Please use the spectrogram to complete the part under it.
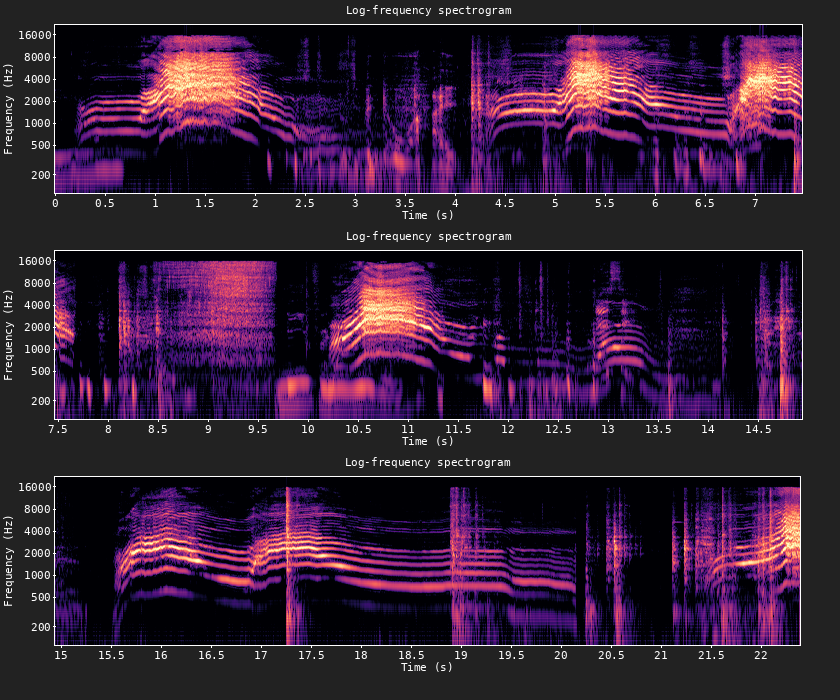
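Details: Sixteen-year-old cat Missy, who cannot stand a family member, yowls repeatedly indoors: loud drawn-out meows and caterwauls, bending up and down, about every two to three seconds, with a person's voice now and then.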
